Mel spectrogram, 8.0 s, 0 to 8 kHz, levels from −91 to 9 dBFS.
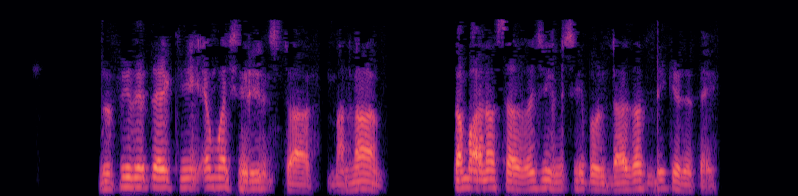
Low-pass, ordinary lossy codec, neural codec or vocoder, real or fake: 7.2 kHz; MP3, 24 kbps; codec, 16 kHz, 1.1 kbps, Voila-Tokenizer; fake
